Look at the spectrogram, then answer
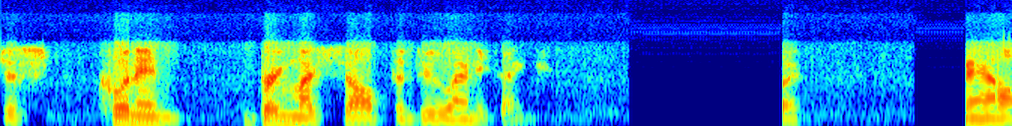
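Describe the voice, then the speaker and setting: A man talks at a very slow pace and leaves long pauses often. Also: medium pitch for a man, ordinary pitch variation. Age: 60s. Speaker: interview guest sharing illness story. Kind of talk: interview testimony. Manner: halting.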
